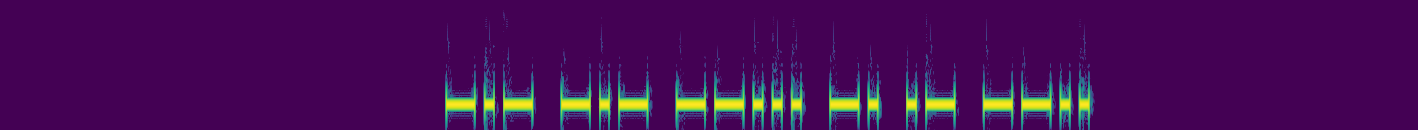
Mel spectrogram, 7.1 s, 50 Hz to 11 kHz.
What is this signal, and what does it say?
Morse code, heard as a keyed tone, about 25 wpm, 700 Hz. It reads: KK7NAZ
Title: USA Call Signs - 6 Characters - Repeated 3x - 25wpm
